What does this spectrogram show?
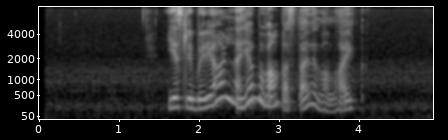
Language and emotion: Russian, positive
